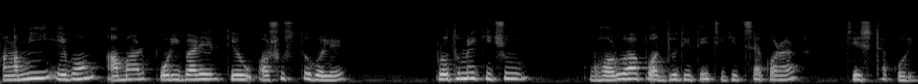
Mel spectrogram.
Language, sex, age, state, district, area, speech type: Bengali, female, 45-60, West Bengal, Howrah, urban, spontaneous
